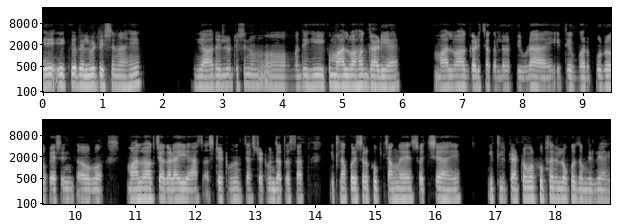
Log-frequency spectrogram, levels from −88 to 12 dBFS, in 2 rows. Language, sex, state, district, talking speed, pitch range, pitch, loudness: Marathi, male, Maharashtra, Chandrapur, 165 wpm, 125-135 Hz, 130 Hz, -18 LUFS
